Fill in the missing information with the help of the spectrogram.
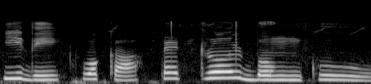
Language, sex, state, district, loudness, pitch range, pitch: Telugu, female, Andhra Pradesh, Annamaya, -16 LUFS, 205-270 Hz, 215 Hz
